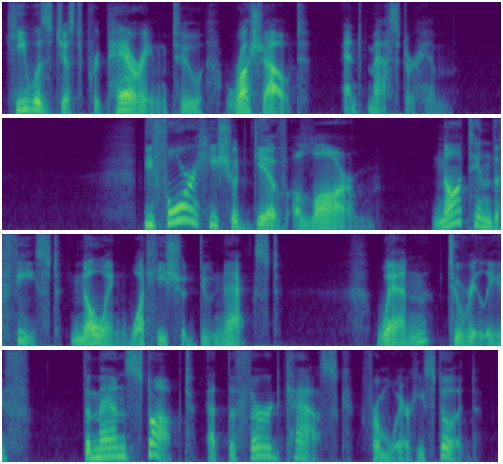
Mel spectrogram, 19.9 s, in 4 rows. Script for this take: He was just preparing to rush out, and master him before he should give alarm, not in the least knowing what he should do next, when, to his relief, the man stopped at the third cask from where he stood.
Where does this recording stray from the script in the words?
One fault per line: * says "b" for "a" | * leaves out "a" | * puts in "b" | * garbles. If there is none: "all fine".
* says "feast" for "least"
* leaves out "his"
